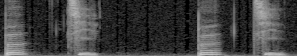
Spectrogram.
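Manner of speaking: petit split into peu and ti, high then falling; careful French petit, silent final t; syllable by syllable. Shown as a demonstration. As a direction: sound out petit in two separate French syllables. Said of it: "together they form".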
